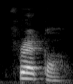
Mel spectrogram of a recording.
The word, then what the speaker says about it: fracas: Fracas. S is silent here.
